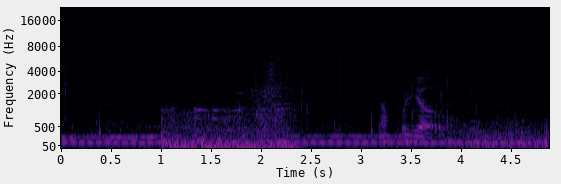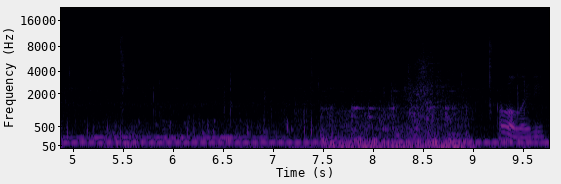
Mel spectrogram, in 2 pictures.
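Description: A heavy metal vault door rumbles and grinds open.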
